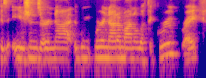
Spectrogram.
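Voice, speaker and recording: Somewhat breathy and medium in pitch, a woman speaks at a fairly quick pace. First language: not English. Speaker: high school teacher. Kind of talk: podcast conversation. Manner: halting, many fillers and repetitions.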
